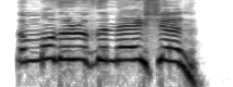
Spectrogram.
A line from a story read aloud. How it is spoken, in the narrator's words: roared another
